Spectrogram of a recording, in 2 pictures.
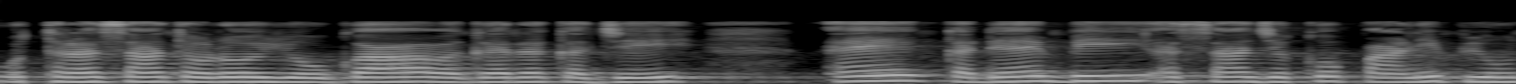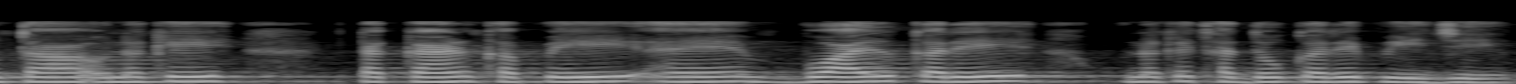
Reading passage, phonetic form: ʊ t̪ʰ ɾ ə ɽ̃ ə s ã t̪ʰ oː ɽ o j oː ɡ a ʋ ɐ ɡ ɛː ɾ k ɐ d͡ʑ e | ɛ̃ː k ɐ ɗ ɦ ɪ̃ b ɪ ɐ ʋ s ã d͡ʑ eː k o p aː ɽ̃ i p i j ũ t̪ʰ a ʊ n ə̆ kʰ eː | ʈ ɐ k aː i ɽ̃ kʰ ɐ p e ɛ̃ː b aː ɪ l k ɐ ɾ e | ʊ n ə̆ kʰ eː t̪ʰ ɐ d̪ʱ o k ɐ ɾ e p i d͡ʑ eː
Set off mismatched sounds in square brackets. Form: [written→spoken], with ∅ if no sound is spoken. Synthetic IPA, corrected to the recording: ʊ t̪ʰ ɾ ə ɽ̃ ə s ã t̪ʰ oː ɽ o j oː ɡ a ʋ ɐ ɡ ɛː ɾ k ɐ d͡ʑ e | ɛ̃ː k ɐ ɗ ɦ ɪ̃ b ɪ ɐ [ʋ→∅] s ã d͡ʑ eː k o p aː ɽ̃ i p i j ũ t̪ʰ a ʊ n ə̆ kʰ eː | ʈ ɐ k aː [i→ɪ] ɽ̃ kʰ ɐ p e ɛ̃ː b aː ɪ l k ɐ ɾ e | ʊ n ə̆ kʰ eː t̪ʰ ɐ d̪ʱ o k ɐ ɾ e p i d͡ʑ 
